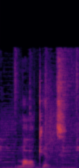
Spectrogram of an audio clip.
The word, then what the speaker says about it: market: market market market because in british english after a vowel a e i o u these are vowels after a vowel we don't pronounce the r we say market talk market supermarket in american english market market we do pronounce the our market okay so in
